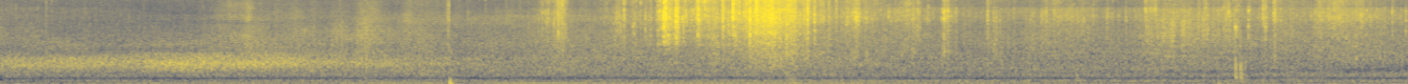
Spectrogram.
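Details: Honey bees at a hive during a honey harvest, frames heavy with honey: a low, steady droning hum fills the clip, with scattered clicks of frames being handled and a sharp knock just past three seconds.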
